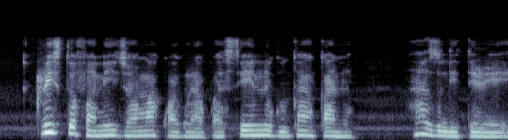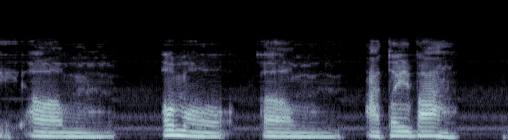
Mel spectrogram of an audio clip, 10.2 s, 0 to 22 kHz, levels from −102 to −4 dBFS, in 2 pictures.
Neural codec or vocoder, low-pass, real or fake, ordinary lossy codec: codec, 16 kHz, 16 kbps, FunCodec, trained on LibriTTS, 50 frames a second; 7.2 kHz; fake; none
